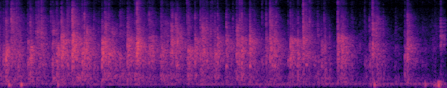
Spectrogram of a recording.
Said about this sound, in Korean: 목사님 나오실 때 박수로 환영하겠습니다.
